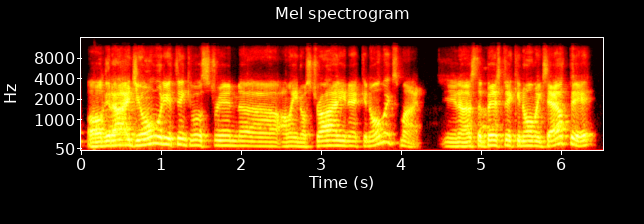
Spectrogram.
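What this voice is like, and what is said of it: Put-on Australian accent. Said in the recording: “we can do a good Aussie accent as well ... That's an Australian accent.”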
